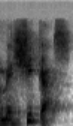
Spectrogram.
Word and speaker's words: Mexica: people in mexico the meshikas spaniards would hear this term and would hear this name but would render that that sh sound as an x according to their own pronunciations so it became more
